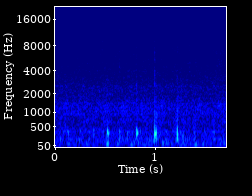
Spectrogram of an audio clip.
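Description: Long painted nails tap four times on the front of a pink glossy vinyl/PVC Ted Baker tote bag with a bow, medium-sized, hollow and apparently empty, held up in the air. Each tap is a soft, short, muted knock with a low-mid body and almost no ring, over a quiet background hiss.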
